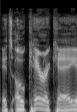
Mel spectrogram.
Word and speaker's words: Okereke: and so now it's Okereke, and so that's what we're going to go with from here on out to honor Bobby Okereke and, quite frankly, get his last name pronounced correctly the way he wants it to be.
